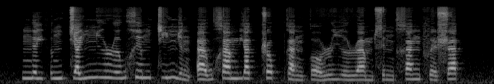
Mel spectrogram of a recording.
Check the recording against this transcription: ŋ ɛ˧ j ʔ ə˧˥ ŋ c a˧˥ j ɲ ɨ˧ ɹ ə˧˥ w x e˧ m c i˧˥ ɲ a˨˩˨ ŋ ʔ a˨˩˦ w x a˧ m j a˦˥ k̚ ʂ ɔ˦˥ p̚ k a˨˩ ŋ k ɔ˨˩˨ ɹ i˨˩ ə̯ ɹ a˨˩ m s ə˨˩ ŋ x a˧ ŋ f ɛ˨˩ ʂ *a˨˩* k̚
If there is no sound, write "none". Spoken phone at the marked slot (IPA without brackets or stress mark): a˦˥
